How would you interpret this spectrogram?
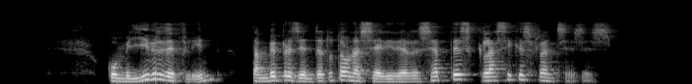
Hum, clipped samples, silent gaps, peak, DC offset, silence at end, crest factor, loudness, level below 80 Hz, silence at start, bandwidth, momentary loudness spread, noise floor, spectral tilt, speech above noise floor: none; under 0.1%; none; -2 dBFS; under 0.1%; 0.85 s; 18 dB; -18 LUFS; -60 dBFS; 1.1 s; 7.8 kHz; 13 LU; -80 dBFS; -6 dB/octave; 62 dB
